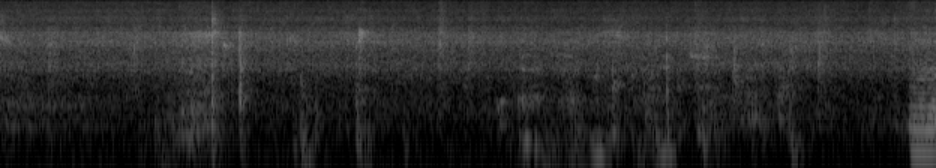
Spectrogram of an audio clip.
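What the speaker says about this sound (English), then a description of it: "Add the onions and the spinach. And stir them around with the spatula." Onions and spinach frying in olive oil in a pan, a steady soft sizzle and hiss with occasional light spatula taps and scrapes as they are stirred, close and fairly quiet, with no talk.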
